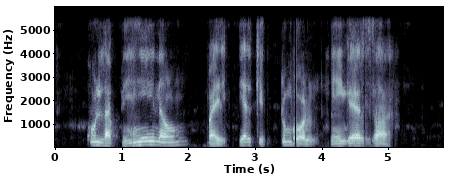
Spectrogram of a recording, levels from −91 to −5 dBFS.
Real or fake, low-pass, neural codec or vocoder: fake; 5.4 kHz; codec, 24 kHz, 3 kbps, HILCodec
